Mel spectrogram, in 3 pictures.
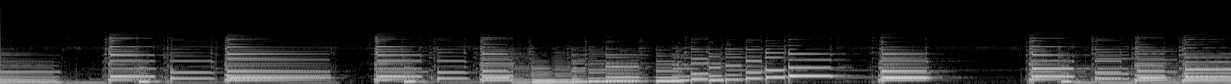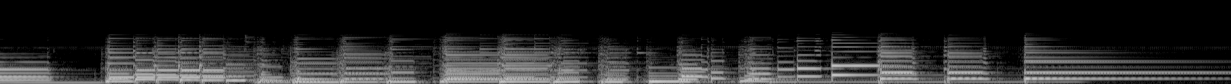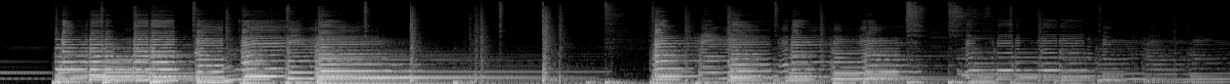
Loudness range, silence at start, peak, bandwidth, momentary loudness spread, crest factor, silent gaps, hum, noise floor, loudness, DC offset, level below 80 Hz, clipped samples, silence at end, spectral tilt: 8 LU; 0 s; -2 dBFS; 16.5 kHz; 16 LU; 18 dB; none; none; -60 dBFS; -21 LUFS; under 0.1%; -34 dBFS; under 0.1%; 0 s; -7.5 dB/octave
